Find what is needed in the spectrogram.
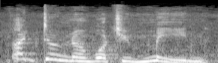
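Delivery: high, set woman's voice; a woman shuts down the talk; Lenina, stubborn. A narrator's reading. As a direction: repeat it, refusing to follow. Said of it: "she repeated".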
